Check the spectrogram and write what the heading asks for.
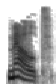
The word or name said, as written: melt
